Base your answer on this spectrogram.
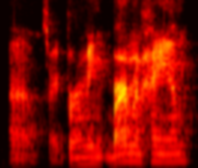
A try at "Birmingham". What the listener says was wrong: Yeah, there's no G. Do not pronounce the G. Silent.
